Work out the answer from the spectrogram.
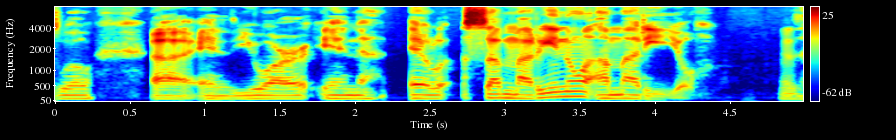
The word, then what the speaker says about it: El Submarino Amarillo: And you are in El Submarino Amarillo.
